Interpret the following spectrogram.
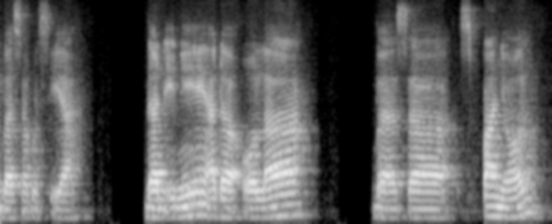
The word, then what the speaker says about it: hola: Dan ini ada Ola bahasa Spanyol. Ini bacanya jangan hola ya. H di sini silent, dia tidak dibaca, tapi Ola.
